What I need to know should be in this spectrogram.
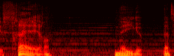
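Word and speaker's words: frère: And in French, you say Fra. There you go. That's how it's written. And it's pronounced Frra.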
